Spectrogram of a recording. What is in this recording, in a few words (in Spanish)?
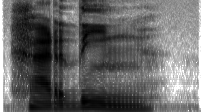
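"JARDIN", male; LUGARES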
